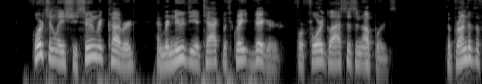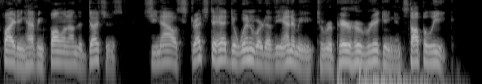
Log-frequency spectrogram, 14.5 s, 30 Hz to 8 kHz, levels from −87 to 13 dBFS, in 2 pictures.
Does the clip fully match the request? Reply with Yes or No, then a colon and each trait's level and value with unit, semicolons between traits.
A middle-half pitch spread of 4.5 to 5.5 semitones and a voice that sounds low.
No: average, 3.6 semitones; low, 130 Hz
